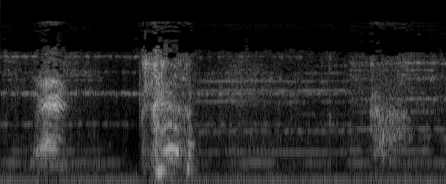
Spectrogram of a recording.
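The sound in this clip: A person chokes and gasps for breath: three strained throat bursts, coughing and rasping, separated by tense pauses, with the middle one the loudest and the last one weaker.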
